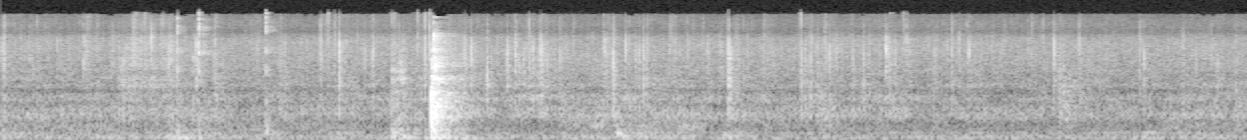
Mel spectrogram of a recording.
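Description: Cauliflower fritters frying in butter and oil in a nonstick pan: a faint, steady sizzle with many small crackling pops. One sharper click stands out about two seconds in.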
